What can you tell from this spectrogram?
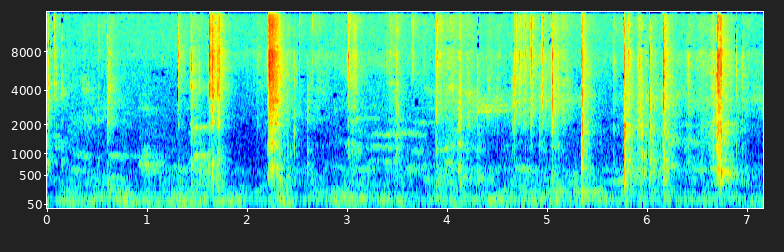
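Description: Parts of a disassembled Micromax Q301 smartphone clicking and snapping as they are handled and pried by hand: a handful of sharp clicks, the loudest about two seconds in.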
